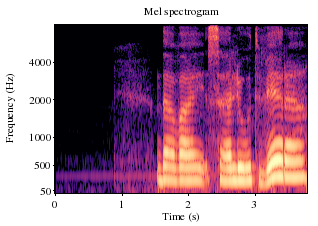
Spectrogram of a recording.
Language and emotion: Russian, positive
